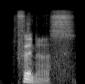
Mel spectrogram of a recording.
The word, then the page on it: finis: British English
